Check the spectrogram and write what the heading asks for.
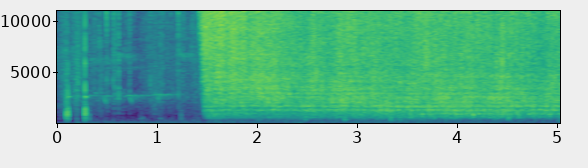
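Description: Green leaves, likely mint, deep-frying in hot oil in an iron kadai: a loud, steady sizzle that starts abruptly about a second and a half in.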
